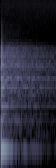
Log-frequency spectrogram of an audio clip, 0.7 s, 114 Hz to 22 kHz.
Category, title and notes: Music > Solo percussion
Snare Processed - Oneshot 226 - 14 by 6.5 inch Brass Ludwig
crack, drum, drumkit, drums, hit, hits, percussion, realdrum, rimshot, roll, sfx, snareroll, snares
